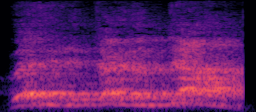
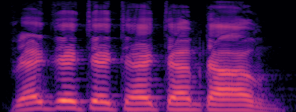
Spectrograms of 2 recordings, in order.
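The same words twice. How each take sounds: First: High cartoon character voice; squeaky toon delivery; vintage cartoon voice. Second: High cartoonish mimic, louder; vintage cartoon voice. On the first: Real, not acted. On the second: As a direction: parrot the cartoon voice. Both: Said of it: "Why is he talking like a cartoon character?".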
